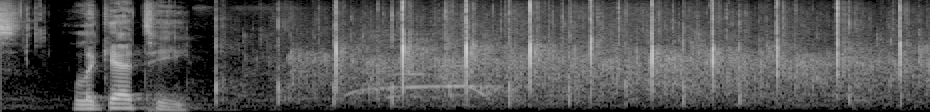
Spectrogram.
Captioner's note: applauding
